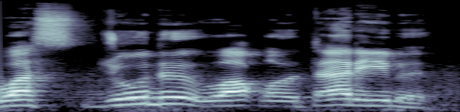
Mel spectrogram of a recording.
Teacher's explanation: واقترب قاف یہاں پر موٹا ہے اور با جو ہے وہ حروف کلکلہ میں سے ہے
